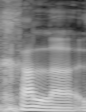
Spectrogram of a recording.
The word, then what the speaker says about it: challah: Yeah, it looks like challah when you when you read it, but it's challah is how you say it.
